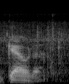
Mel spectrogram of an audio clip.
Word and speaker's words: Gouda: my cheese some sliced Gouda or gowda however you want to say it correctly I know this is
